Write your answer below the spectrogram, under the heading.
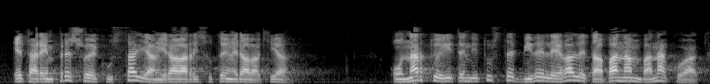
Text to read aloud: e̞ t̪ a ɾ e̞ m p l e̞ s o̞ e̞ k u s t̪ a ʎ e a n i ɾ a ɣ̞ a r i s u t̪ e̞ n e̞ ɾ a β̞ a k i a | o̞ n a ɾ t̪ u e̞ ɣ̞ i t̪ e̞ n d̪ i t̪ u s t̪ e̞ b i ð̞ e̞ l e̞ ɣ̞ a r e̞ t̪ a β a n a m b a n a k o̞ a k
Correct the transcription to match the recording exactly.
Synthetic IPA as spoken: e̞ t̪ a ɾ e̞ m p ɾ e̞ s o̞ e̞ k u s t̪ a ʎ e a n i ɾ a ɣ̞ a r i s u t̪ e̞ n e̞ ɾ a β̞ a k i a | o̞ n a ɾ t̪ u e̞ ɣ̞ i t̪ e̞ n d̪ i t̪ u s t̪ e̞ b i ð̞ e̞ l e̞ ɣ̞ a l e̞ t̪ a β a n a m b a n a k o̞ a k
